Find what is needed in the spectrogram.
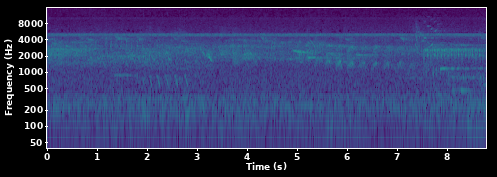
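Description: Mangrove forest ambience: various birds chirping and calling over a steady high-pitched insect drone, with a fast trill near the end.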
